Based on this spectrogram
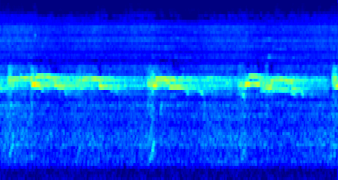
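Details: Marbled Murrelet, a small seabird nesting in redwoods in California, caught by an acoustic recording unit as it flies to and from the sea, giving high, sharp, slightly descending notes every half to one second over steady forest hiss.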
